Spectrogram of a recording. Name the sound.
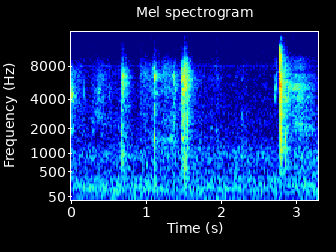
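shuffling a Rider-Waite tarot card deck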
